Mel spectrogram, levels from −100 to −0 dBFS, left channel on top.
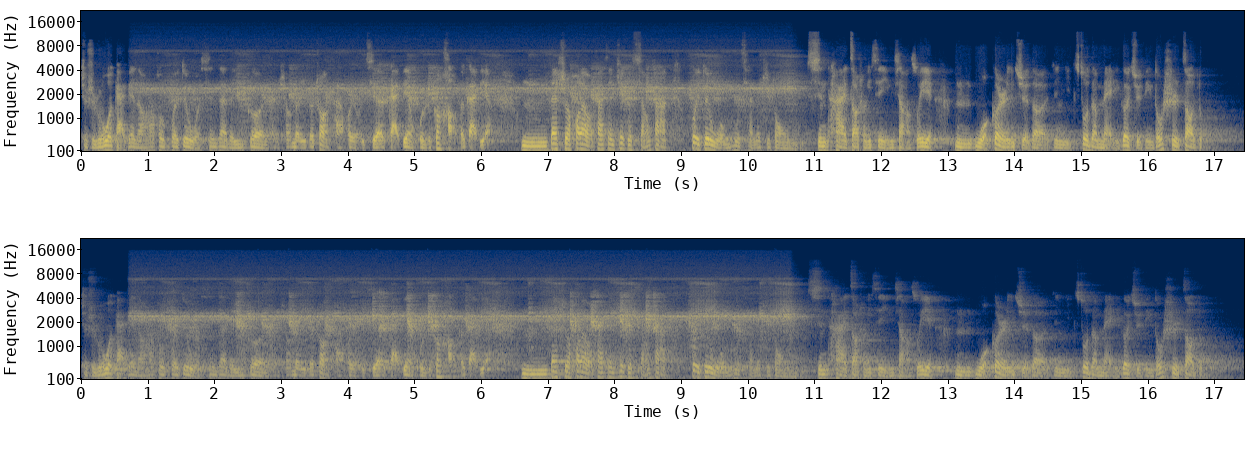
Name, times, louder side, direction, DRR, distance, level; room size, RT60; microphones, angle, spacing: voice 1, 0.0-16.8, left 6 dB, 50° left, 17 dB, 0.3 m, -25 dB
sound 1, 0.7-10.7, right 2 dB, 30° right, 1.5 m, -32 dB
17.0 x 7.2 x 4.4 m, 2.3 s
head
